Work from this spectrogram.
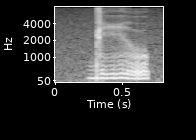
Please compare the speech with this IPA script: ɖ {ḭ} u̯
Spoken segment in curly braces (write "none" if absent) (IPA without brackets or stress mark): i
